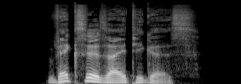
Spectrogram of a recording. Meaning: strong/mixed nominative/accusative neuter singular of wechselseitig
- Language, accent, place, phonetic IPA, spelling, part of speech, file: German, Germany, Berlin, [ˈvɛksl̩ˌzaɪ̯tɪɡəs], wechselseitiges, adjective, De-wechselseitiges.ogg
